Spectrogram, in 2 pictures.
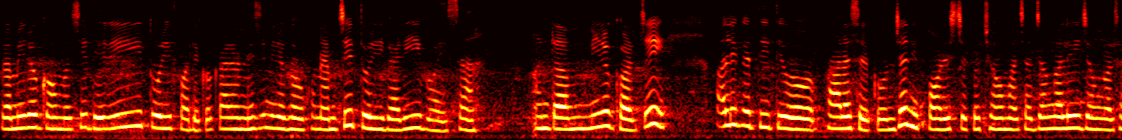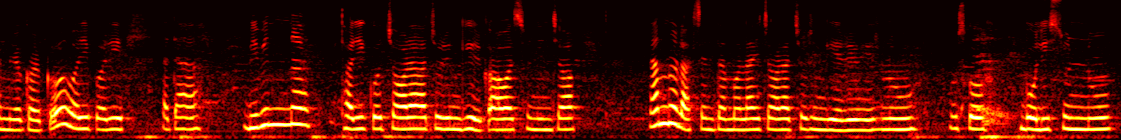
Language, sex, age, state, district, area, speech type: Nepali, female, 18-30, West Bengal, Jalpaiguri, rural, spontaneous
